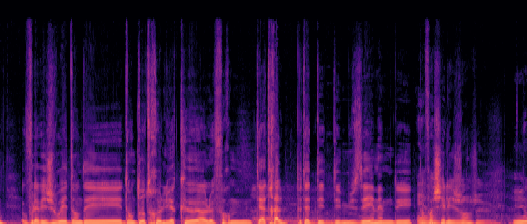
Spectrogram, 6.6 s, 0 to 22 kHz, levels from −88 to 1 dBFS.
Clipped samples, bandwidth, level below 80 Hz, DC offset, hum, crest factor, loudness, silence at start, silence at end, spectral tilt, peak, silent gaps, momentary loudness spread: under 0.1%; 19 kHz; -46 dBFS; under 0.1%; none; 14 dB; -24 LUFS; 0 s; 0 s; -6.5 dB/octave; -8 dBFS; none; 5 LU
